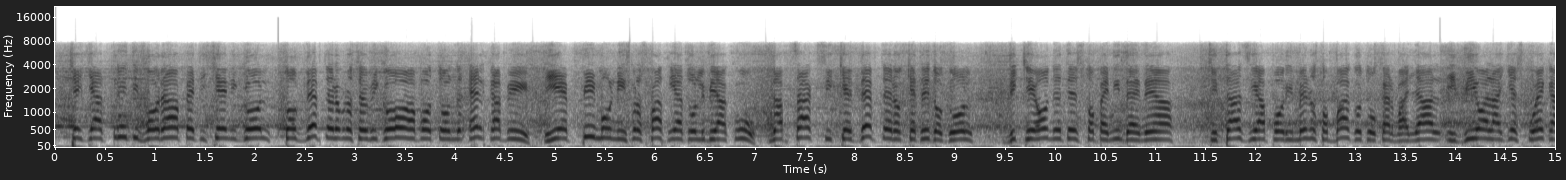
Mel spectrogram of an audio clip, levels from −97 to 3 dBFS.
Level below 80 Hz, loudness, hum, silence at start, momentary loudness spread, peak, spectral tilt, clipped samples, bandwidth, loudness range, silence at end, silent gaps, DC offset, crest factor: -48 dBFS; -13 LUFS; none; 0 s; 4 LU; 0 dBFS; -3.5 dB/octave; under 0.1%; 7.8 kHz; 2 LU; 0 s; none; under 0.1%; 14 dB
